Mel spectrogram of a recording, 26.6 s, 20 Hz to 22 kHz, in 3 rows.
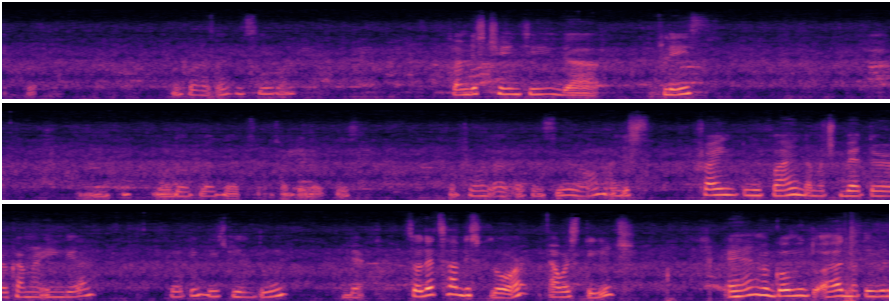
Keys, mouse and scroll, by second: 0.0 click, 3.0 click, 5.6 click, 7.9 click, 9.8 scroll up 2, 11.2 click, 20.5 click, 21.6 ctrl+s, 23.6 scroll up 1, 24.6 KP_0, 25.5 ctrl+s.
